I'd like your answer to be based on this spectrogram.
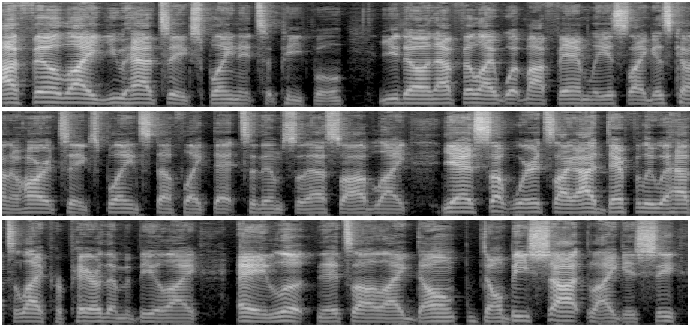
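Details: Adult male speaker; ordinary speech.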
